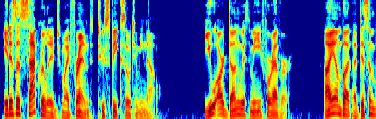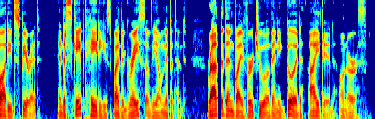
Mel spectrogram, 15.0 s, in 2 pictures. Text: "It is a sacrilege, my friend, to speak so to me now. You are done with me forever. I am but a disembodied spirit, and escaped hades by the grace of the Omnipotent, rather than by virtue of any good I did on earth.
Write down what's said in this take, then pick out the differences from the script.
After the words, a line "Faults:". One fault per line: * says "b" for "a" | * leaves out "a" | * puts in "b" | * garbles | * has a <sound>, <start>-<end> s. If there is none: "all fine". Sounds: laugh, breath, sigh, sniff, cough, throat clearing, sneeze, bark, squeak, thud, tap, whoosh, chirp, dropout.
"It is a sacrilege, my friend, to speak so to me now. You are done with me forever. I am but a disembodied spirit, and escaped hades by the grace of the Omnipotent, rather than by virtue of any good I did on earth.
Faults:
* has a dropout, 11.9-11.9 s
